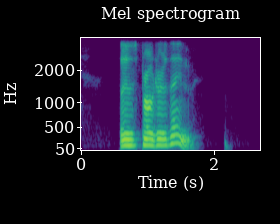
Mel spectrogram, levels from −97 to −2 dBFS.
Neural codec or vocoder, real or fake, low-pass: codec, 16 kHz, 2 kbps, FunCodec, trained on LibriTTS, 25 frames a second; fake; 3.6 kHz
